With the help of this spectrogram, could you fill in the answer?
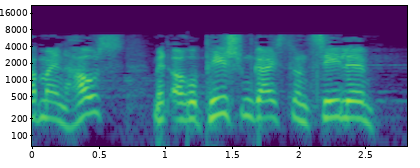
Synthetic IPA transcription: aːbm̩aɪnɦaʊsmɪtʔɔʏʁopʰɛːɪʃəmɡaɪstʊntz̥eːlə

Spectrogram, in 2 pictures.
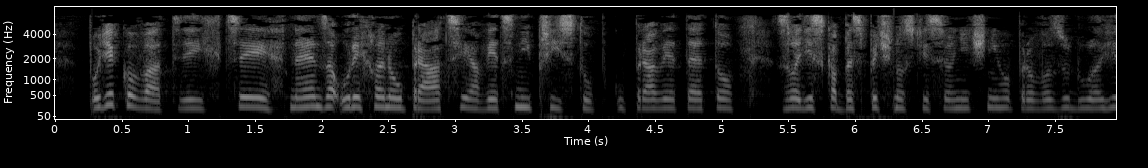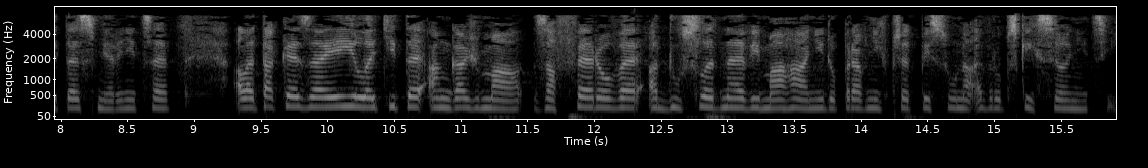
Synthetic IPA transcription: po̞ɟɛko̞vat̪jɪxt͡sɪnɛjɛnzaʔuɾɪxlɛno̞wpɾaːt͡sɪavjɛt͡sniːpr̝̥iːst̪upkʔuːpɾavjɛt̪ɛːt̪o̞z̥ɦlɛɟɪskabɛspɛt͡ʃno̞scɪsɪlɲɪt͡ʃɲiːɦo̞pɾo̞vo̞zuduːlɛʒɪt̪ɛːsmɲɛɾɲɪt͡sɛʔa̰lɛt̪akɛːzajɛjilɛcɪt̪ɛːʔaŋɡaʒmazafɛːɾo̞vɛːʔaduːslɛdnɛːvɪmaːɦaːɲiːdo̞pɾavɲiːxpr̥ɛt̪̚pɪsuːna̰ʔɛvɾo̞pskiːxsɪlɲɪt͡sḭːx

